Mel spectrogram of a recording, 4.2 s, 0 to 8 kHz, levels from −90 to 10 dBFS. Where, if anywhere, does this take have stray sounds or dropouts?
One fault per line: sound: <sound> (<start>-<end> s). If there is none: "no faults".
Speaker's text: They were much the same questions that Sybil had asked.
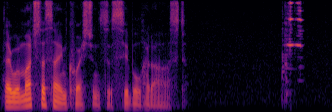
sound: squeak (3.5-3.8 s)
